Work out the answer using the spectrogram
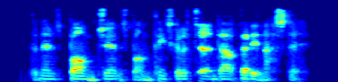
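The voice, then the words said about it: James Bond impression. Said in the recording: “Is that a James Bond from B-Dale”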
